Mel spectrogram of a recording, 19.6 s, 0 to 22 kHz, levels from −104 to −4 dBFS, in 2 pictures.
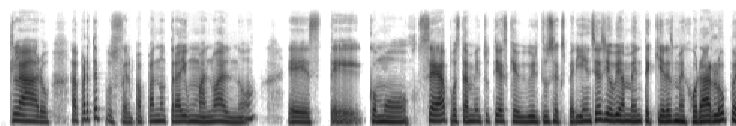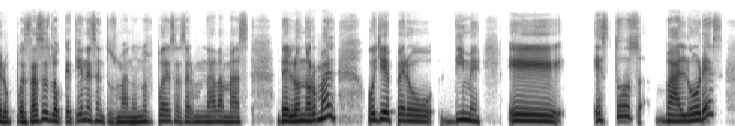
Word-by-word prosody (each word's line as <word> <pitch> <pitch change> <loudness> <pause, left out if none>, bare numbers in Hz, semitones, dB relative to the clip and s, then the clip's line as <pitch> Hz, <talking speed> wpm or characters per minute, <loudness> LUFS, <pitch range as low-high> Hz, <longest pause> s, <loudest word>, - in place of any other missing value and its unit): Claro, 175 -6 0 0.3
aparte, 235 +7 -5
pues, 175 - -14
el 140 -2 -7
papá 160 +5 -6
no 180 0 -3
trae 170 +1 -2
un 170 0 -2
manual, 155 -1 -1
¿no? 195 - -6 0.4
Este, 140 - -5
como 160 -4 -1
sea, 190 0 +2
pues, 180 -4 -6
también 170 +1 -1
tú 185 - -10
tienes 175 -3 -3
que 165 - -2
vivir 155 0 0
tus 160 +1 -3
experiencias, 170 +6 -1
y 205 - +4
obviamente, 175 -2 +2
quieres 170 0 +2
mejorarlo, 175 +3 +4
pero, 180 -7 +2
pues, 155 +1 -1
haces 185 +7 +2
lo 180 -5 +1
que 155 - -4
tienes 195 +2 -3
en 170 -3 -2
tus 135 -1 -8
manos, 150 0 +2
no 160 0 0
puedes 175 -1 -4
hacer 155 -1 -5
nada 155 +1 -2
más 155 0 -3 0.4
de 180 +2 +4
lo 175 +1 +5
normal. 225 - +3 0.4
Oye, 220 +2 +5
pero, 180 -5 0
dime, 185 +1 0 0.3
eh, 190 -3 +4 0.4
estos 320 - -3 0.2
valores, 195 - +1
175 Hz, 145 wpm, -20 LUFS, 155-190 Hz, 0.4 s, lo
